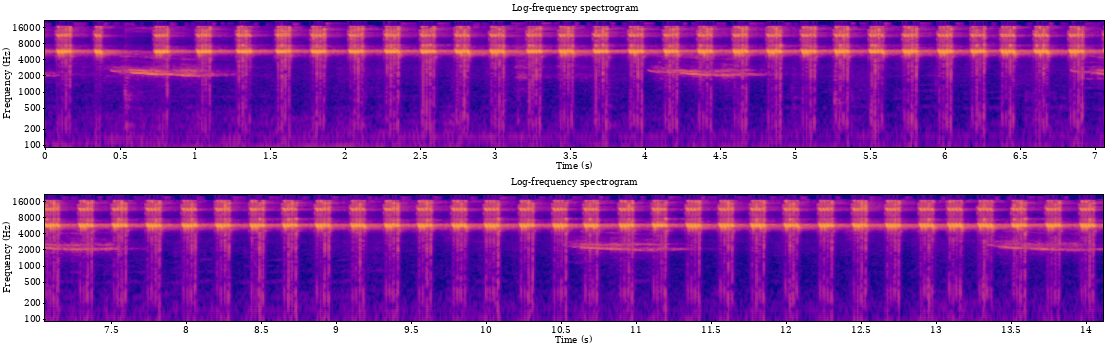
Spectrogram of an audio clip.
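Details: Cricket sound for tutoring songbirds: a steady train of shrill, even pulses, roughly two per second, running throughout, with a soft descending whistle returning every few seconds behind it.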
